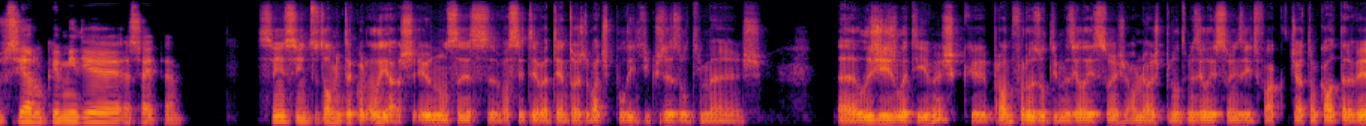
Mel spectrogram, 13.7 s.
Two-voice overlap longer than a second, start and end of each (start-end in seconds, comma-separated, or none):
none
